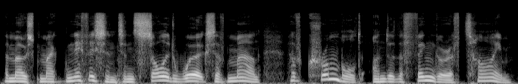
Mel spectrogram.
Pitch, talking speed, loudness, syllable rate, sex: 140 Hz, 175 wpm, -17 LUFS, 4.7 syllables/s, male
